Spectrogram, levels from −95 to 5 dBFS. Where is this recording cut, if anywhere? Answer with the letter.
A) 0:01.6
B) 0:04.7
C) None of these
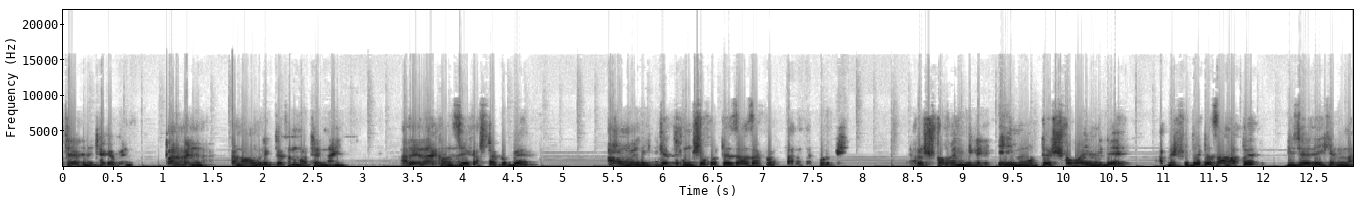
A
